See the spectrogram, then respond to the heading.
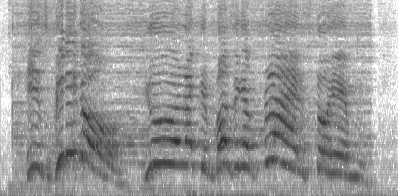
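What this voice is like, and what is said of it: High-pitched villain character voice. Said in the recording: “He's Vigo! He's got a high voice.”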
